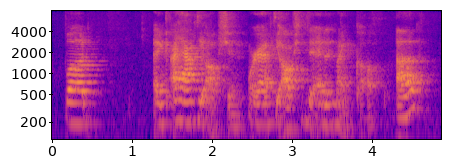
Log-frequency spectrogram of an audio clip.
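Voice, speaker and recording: In a Dutch accent, a woman speaks at a fairly slow pace. Noticeable background noise and audible room echo are present. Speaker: craft YouTuber. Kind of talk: casual chat. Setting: live stream at home. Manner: halting.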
